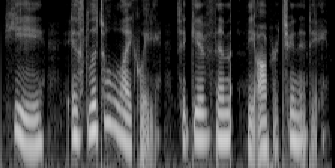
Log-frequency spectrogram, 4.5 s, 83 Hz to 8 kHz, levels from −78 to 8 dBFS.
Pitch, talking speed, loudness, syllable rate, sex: 190 Hz, 120 wpm, -19 LUFS, 4.7 syllables/s, female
